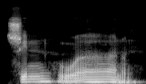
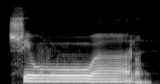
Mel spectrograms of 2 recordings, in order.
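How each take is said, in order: First: The n sound before w is pronounced clearly. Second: The n sound before w is dropped. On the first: The speaker calls it right. "harus tetap dibaca sinwanun, harus tetap jelas" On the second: The speaker calls it wrong. "tidak boleh dibaca siwanun"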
